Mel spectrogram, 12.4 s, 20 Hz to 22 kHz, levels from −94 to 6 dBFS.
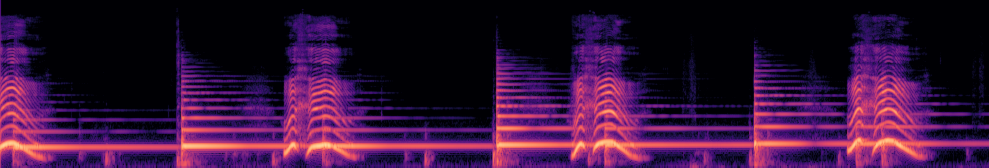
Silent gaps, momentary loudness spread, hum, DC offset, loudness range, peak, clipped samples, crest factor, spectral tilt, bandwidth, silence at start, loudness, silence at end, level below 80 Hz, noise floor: none; 24 LU; none; under 0.1%; 4 LU; 0 dBFS; under 0.1%; 16 dB; -4.5 dB/octave; 8 kHz; 0 s; -14 LUFS; 0.65 s; -58 dBFS; -44 dBFS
